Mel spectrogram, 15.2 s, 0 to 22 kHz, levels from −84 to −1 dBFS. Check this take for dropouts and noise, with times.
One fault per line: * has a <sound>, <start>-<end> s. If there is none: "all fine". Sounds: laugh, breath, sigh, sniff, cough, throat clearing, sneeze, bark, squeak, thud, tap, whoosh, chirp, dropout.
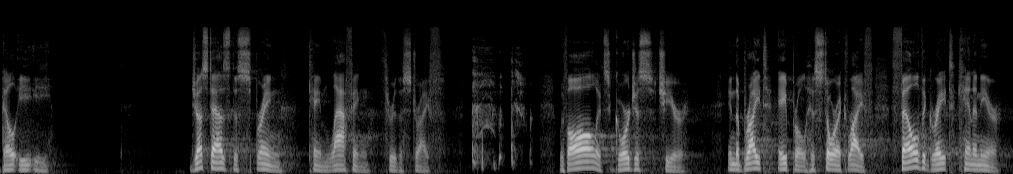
* has a cough, 7.1-8.0 s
